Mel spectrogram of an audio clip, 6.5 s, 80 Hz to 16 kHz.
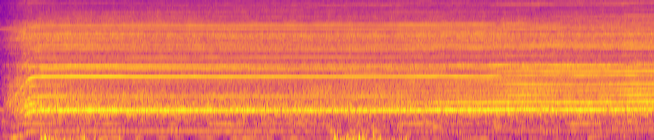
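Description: TACKLIFE RTD02DC cordless 8 V mini rotary tool spinning up at the start, then running at a steady high speed with a high whine while its bit polishes the jaw of a steel wrench.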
